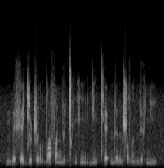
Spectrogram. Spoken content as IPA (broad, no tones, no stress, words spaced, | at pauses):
mbɛ xɛd͡ʑoʈ͡ʂor dˤisˤɛ ŋɡə ǀʰĩxĩr ɟĩz cʰɛʔ ndɐr ʂʏzˤĩznzəx ɲi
